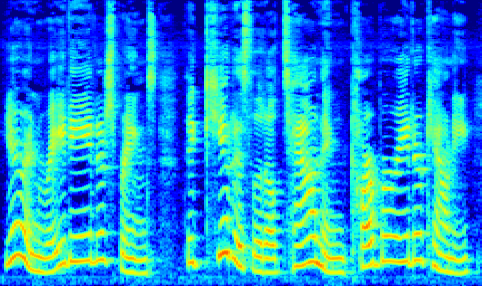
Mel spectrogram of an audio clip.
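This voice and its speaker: A woman's voice: high-pitched, sing-song, normal speed. A woman voicing a happy, folksy small-town tow truck in a children's story. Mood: cheerful. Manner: folksy, cheerful.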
